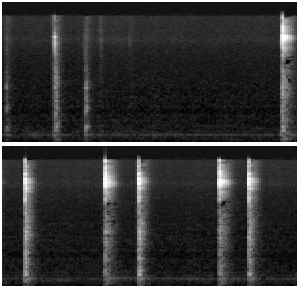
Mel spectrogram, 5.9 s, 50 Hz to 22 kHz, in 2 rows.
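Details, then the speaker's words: 5V relay module tested on 5 V DC by connecting IN pin to GND or Vin, for an Arduino Nano and A3144 Hall-sensor door light project: sharp paired clicks as it pulls in and drops out, repeated; relay switching properly. "You should hear the clicking sound of the relay as it switches on or off."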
